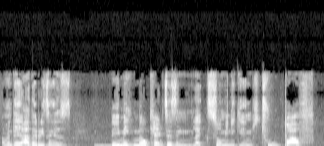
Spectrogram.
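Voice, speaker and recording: A man's voice: medium pitch, fairly quick, darkish tone. A man doing casual live game commentary and chatting with viewers in a playful, rambling, reactive way. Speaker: game livestreamer.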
